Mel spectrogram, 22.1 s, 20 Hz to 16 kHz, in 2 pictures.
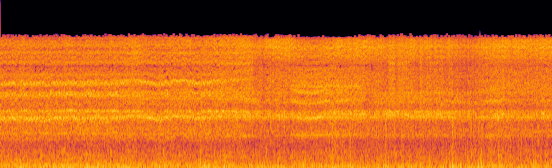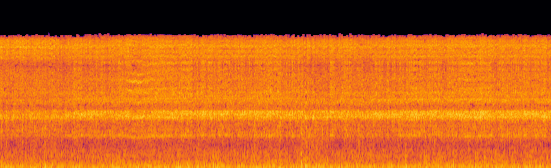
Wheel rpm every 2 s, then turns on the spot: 160, 160, 160, 160, 170, 170, 170, 170, 170, 170, 170.
none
